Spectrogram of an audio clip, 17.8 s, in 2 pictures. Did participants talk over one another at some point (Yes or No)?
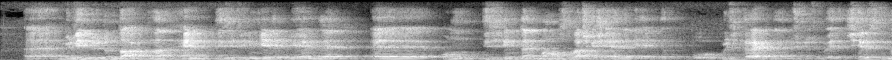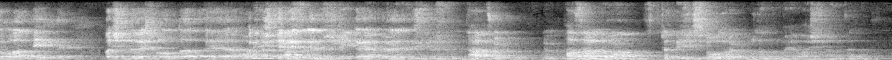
Yes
